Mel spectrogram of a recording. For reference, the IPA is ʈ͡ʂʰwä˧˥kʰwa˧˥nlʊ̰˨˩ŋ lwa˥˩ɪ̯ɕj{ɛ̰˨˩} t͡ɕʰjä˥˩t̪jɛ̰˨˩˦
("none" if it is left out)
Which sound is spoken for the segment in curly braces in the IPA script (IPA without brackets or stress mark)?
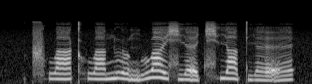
ɛ̰˨˩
